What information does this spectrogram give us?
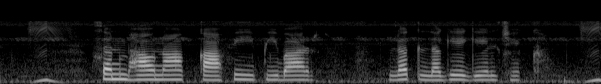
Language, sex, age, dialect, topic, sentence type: Magahi, female, 18-24, Northeastern/Surjapuri, agriculture, statement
